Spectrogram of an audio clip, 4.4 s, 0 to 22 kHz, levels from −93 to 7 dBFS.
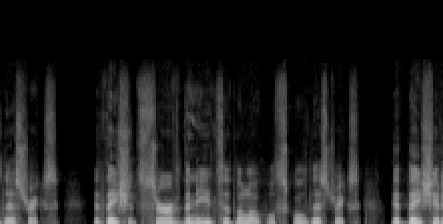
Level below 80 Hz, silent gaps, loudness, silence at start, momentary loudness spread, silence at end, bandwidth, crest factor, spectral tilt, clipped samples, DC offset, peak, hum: -84 dBFS; none; -29 LUFS; 0 s; 15 LU; 0 s; 15 kHz; 20 dB; -5 dB/octave; under 0.1%; under 0.1%; -10 dBFS; none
